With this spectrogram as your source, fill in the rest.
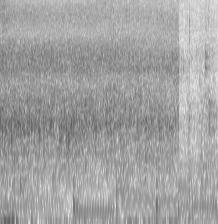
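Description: Chicken pieces in a second deep-frying pass in hot oil for Chinese-style crispy lemon chicken, giving a steady, close, dense sizzle and crackle with faint clinks, no talk.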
